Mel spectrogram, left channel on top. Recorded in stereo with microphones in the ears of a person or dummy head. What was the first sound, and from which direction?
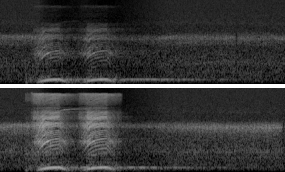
A phone buzzing, 35° right (ahead or behind).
